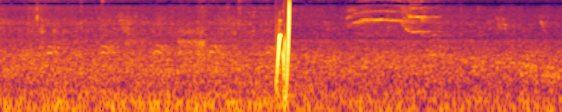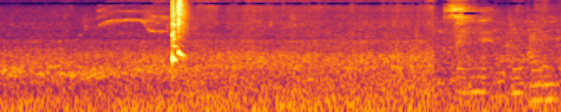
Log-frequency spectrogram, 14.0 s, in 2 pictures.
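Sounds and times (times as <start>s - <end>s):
sharp click: 9.2s - 9.4s.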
